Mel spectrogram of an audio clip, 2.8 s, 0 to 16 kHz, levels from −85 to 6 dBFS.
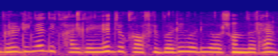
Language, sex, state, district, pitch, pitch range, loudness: Hindi, female, Himachal Pradesh, Shimla, 270 Hz, 255-290 Hz, -15 LUFS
